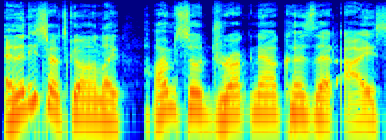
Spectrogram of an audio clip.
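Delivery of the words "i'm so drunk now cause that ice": put-on irritated, fed-up, slow, pissed-off griping. Retelling a friend's complaint about being drunk: imitating a pissed-off friend. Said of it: "he was so pissed".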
